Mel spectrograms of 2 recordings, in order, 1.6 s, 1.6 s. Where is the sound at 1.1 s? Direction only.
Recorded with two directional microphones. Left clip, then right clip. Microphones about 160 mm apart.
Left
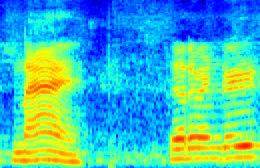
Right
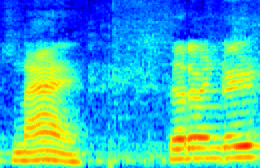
20° right (ahead or behind).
